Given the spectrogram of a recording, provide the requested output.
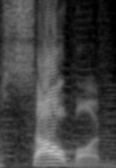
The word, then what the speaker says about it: salmon: pressed spelled Salon or salmon the L was added to make the word closer to it's Latin rot the L is silent and the word is pronounced salmon and there we go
